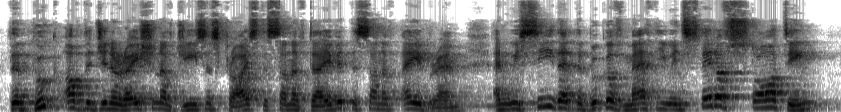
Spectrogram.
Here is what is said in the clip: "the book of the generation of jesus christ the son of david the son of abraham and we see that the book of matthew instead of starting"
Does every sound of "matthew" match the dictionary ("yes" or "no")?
yes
